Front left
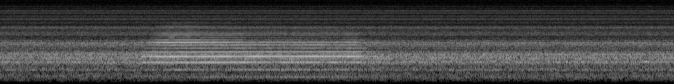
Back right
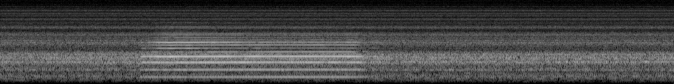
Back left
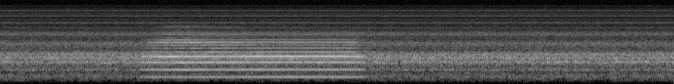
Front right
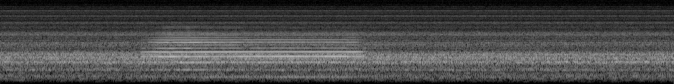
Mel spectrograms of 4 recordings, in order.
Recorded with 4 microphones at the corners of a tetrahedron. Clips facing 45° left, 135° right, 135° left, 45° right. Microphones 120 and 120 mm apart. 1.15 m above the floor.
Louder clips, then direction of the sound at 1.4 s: Back right 4 dB, back left 4 dB; 175° right.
